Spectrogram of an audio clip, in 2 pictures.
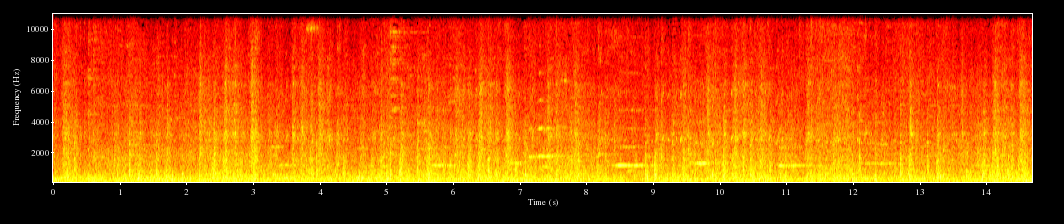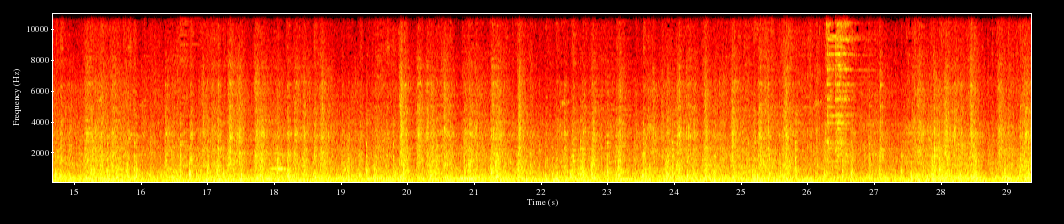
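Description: Freight train cars rolling past with a steady rumble and clatter of wheels on rail, with short high wheel squeaks through the middle and a brief hiss near the end.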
